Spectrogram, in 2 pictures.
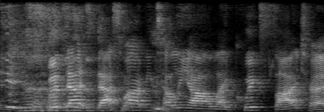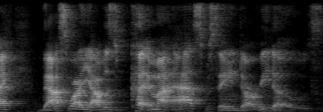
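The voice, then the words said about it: Southern American accent. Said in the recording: “I got that little Southern accent. ... Southern twang.”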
